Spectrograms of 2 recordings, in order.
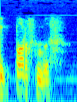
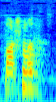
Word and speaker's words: Portsmouth: Escucha, ¿cómo se pronuncia? Porque yo he oído que se dice Plymouth y Bournemouth. – Es Plymouth, Bournemouth y Portsmouth. – Portsmouth. – Sí, Portsmouth.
